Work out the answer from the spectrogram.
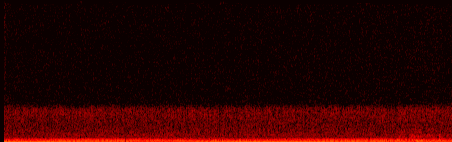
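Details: Steady low rumbling hum like a running engine, with constant background noise and no animal calls.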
